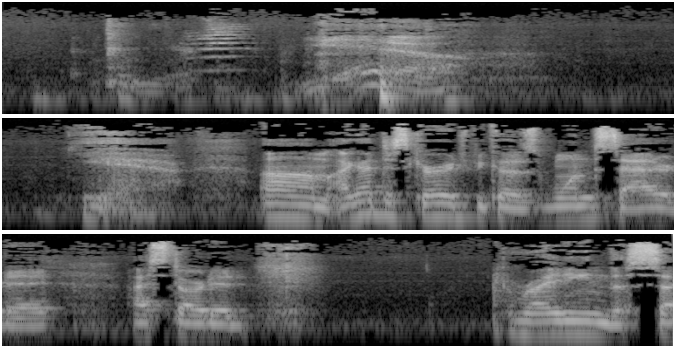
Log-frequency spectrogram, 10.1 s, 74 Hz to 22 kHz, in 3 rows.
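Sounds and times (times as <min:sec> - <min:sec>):
cat meowing: 0:00.8 - 0:01.4
speech: 0:03.8 - 0:08.3, 0:09.2 - 0:10.0.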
